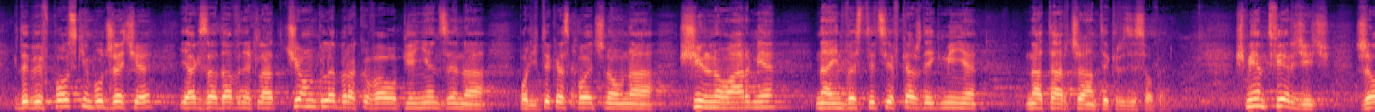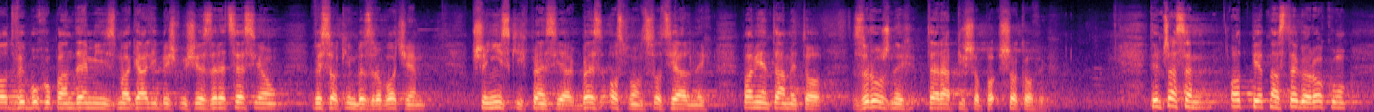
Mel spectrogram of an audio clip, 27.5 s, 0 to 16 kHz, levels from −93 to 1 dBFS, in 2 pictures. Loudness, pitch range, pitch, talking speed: -14 LUFS, 150-180 Hz, 165 Hz, 115 wpm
